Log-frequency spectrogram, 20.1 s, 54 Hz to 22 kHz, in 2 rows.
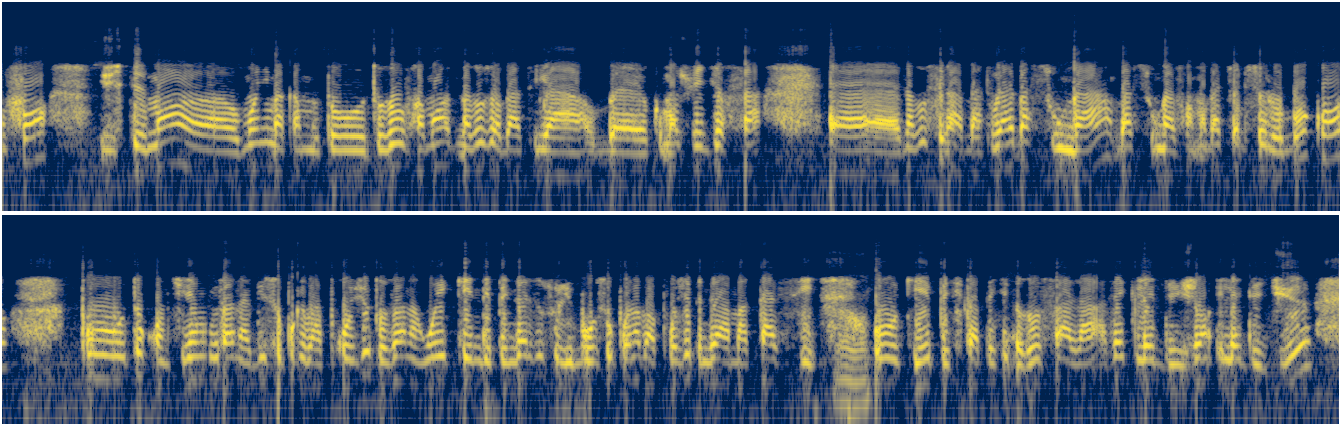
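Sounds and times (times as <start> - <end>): speech over a telephone line: 0.0 - 20.0.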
